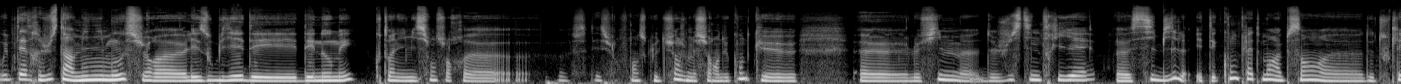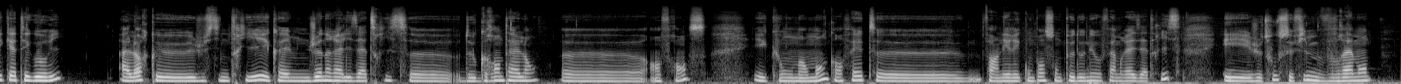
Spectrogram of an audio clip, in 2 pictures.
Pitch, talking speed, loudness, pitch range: 175 Hz, 175 wpm, -16 LUFS, 160-195 Hz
